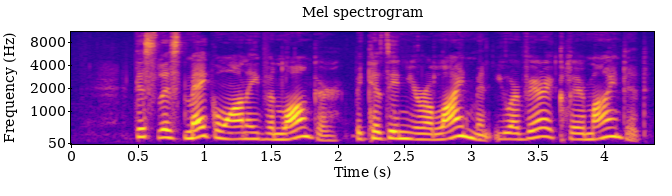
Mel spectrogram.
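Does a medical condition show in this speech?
No.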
